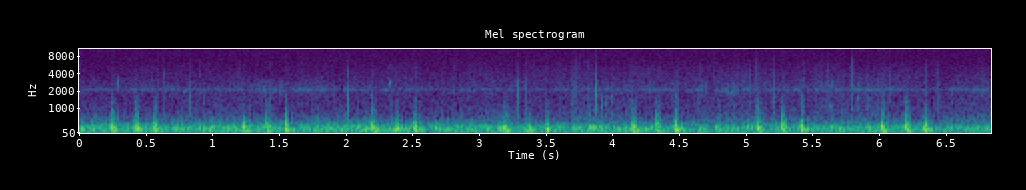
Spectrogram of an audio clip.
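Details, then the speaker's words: Steady heartbeat about 60 a minute with a manifest, constant splitting of the second heart sound in left bundle branch block, teaching auscultation example. "Ejemplo undécimo. Duplicación del segundo ruido cardíaco en el bloqueo de rama izquierda. División manifiesta y constante del segundo"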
